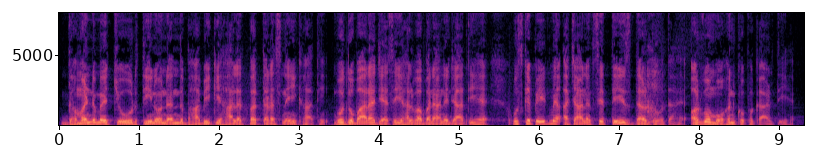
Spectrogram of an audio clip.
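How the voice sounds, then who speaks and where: A male narrator tells a scripted moral story at a middling pitch. The recording is close and dry, with no room sound. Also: expressive, moderate pace, few pauses, darkish tone, no room sound.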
